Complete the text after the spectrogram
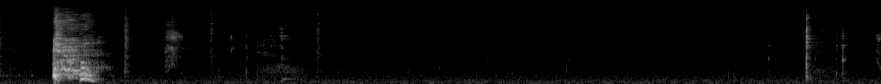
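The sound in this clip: A loud burst of coughing and throat clearing opens, followed by a few faint, scattered throat and mouth noises. A second short, sharp cough comes near the end, with quiet between.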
